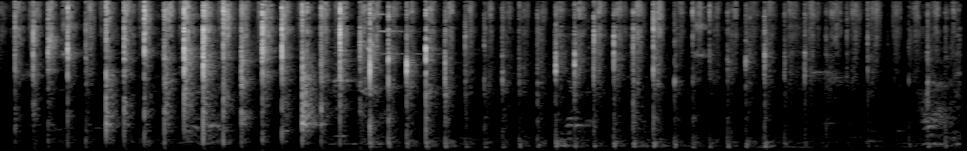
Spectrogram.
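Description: Hands patting a ball of soft maize-flour dough flat on a damp cloth: quick, even pats, about five a second, getting quieter near the end.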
